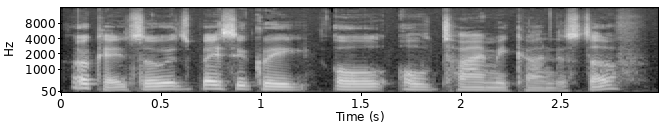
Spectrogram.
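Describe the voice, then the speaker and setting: A man casually talking through a tape machine repair, laughing often and pausing with lots of ums. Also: mid-range voice, expressive, noisy background. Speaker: host of an electronics repair channel. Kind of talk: casual hands-on commentary.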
